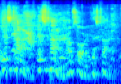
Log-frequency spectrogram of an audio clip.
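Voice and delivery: normal talking voice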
